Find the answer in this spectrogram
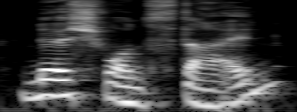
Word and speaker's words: Neuschwanstein: So, if you go to uh somewhere in Bavaria and it's Neuschwanstein. Great pronunciation.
